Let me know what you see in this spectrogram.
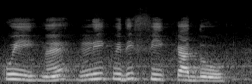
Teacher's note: uma sequência de oclusiva velar, mais um glide, seguido da vogal, que é o núcleo da sílaba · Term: ditongo crescente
